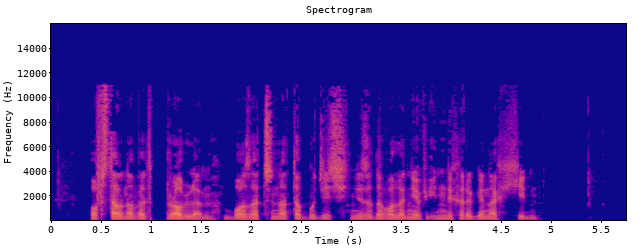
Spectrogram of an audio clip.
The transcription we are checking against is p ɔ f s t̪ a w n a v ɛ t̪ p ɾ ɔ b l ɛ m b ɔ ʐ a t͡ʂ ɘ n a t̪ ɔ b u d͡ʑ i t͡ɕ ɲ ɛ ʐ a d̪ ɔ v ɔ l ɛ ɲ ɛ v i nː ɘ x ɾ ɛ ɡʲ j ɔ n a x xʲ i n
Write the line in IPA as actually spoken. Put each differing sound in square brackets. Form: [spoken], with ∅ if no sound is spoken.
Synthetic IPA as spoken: p ɔ f s t̪ a w n a v ɛ t̪ p ɾ ɔ b l ɛ m b ɔ [z] a t͡ʂ ɘ n a t̪ ɔ b u d͡ʑ i t͡ɕ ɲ ɛ [z] a d̪ ɔ v ɔ l ɛ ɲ ɛ v i nː ɘ x ɾ ɛ ɡʲ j ɔ n a x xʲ i n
